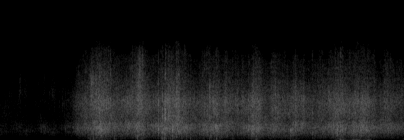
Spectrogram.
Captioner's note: audience clapping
